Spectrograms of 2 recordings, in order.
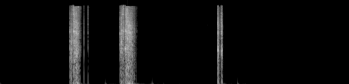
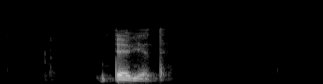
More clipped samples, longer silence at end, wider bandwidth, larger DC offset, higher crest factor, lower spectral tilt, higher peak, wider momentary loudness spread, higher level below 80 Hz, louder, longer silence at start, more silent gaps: neither; second, 1.25 s vs 1.6 s; first, 17 kHz vs 5.6 kHz; neither; about the same, 22 dB vs 24 dB; second, 1.5 dB/octave vs -8 dB/octave; first, 0 dBFS vs -4 dBFS; second, 12 LU vs 23 LU; first, -44 dBFS vs -72 dBFS; first, -15 LUFS vs -23 LUFS; second, 0.7 s vs 1 s; neither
